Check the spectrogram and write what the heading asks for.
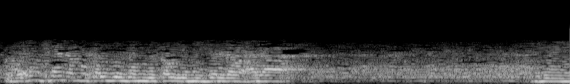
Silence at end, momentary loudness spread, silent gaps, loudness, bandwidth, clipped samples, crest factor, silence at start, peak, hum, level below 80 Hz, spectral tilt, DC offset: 0 s; 13 LU; none; -20 LUFS; 3.1 kHz; under 0.1%; 14 dB; 0 s; -6 dBFS; none; -54 dBFS; -14 dB/octave; under 0.1%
